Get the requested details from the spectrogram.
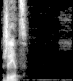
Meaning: heathen priest, pagan priest
- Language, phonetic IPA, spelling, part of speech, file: Russian, [ʐrʲet͡s], жрец, noun, Ru-жрец.ogg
